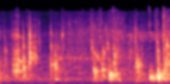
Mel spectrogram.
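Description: Water splashing and trickling in a quick irregular run of small splashes as a trotline is hauled up out of a river by hand.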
